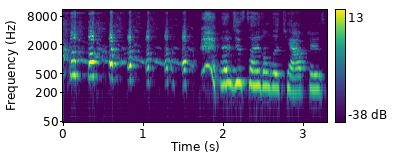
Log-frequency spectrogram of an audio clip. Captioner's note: laughter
